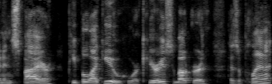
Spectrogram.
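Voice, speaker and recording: Against a quiet background, a man with a fairly high pitch speaks at a moderate pace with very wide pitch swings. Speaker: astronomer and science educator. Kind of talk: podcast host introduction.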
